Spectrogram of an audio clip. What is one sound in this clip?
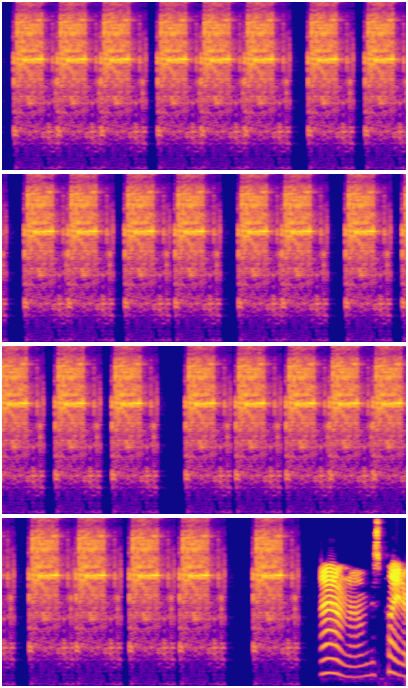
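A heavy dial turns with repeated grinding clicks.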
